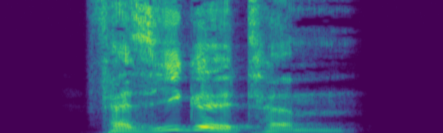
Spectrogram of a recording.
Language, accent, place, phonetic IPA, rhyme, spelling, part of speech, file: German, Germany, Berlin, [fɛɐ̯ˈziːɡl̩təm], -iːɡl̩təm, versiegeltem, adjective, De-versiegeltem.ogg
- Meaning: strong dative masculine/neuter singular of versiegelt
